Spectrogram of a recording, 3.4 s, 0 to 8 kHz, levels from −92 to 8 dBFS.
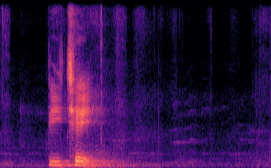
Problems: constant background noise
